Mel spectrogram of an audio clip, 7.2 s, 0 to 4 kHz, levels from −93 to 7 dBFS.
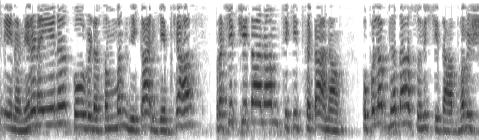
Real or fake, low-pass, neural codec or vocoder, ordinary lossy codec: real; 3.6 kHz; none; none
